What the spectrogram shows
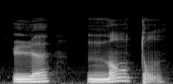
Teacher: So you get two nasal, the first one here, en, and then the second one here, on, le menton.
